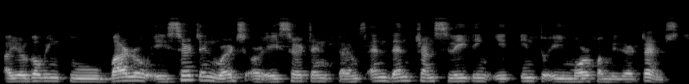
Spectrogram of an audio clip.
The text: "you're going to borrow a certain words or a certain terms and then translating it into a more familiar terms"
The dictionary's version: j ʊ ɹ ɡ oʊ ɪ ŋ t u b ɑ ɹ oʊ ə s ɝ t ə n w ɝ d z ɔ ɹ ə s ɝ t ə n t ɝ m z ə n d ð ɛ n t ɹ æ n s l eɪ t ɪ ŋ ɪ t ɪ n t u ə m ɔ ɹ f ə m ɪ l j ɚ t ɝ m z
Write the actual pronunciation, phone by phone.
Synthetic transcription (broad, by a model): j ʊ ɹ ɡ oʊ ɪ ŋ t u b ɑ ɹ oʊ ə s ɝ t ə n w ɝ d s ɔ ɹ ə s ɝ t ə n t ɝ m s ə n d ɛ n t ɹ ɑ n s l eɪ t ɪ ŋ ɪ t ɪ n t u ə m ɔ ɹ f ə m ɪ l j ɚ t ɝ m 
